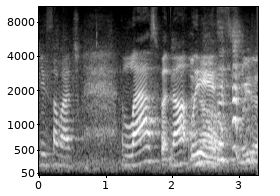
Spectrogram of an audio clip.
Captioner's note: laughter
